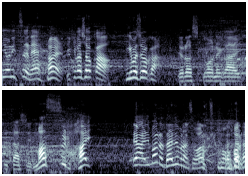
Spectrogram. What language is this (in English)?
Japanese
